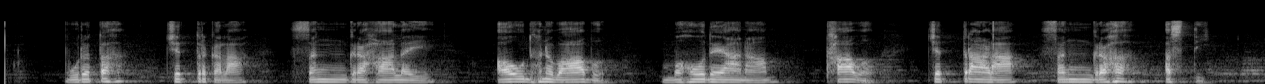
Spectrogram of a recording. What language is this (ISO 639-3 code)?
san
